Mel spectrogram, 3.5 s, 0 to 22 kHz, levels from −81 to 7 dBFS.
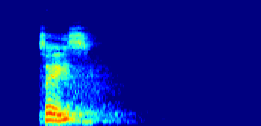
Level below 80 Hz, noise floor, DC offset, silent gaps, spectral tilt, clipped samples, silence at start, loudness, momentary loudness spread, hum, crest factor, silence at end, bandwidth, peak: -64 dBFS; under -90 dBFS; under 0.1%; none; -5.5 dB/octave; under 0.1%; 0.55 s; -13 LUFS; 24 LU; none; 18 dB; 2.25 s; 9.2 kHz; -2 dBFS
